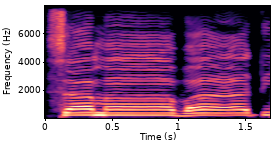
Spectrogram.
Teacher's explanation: واو پر بھی کھڑا زبر ہے اور میم پر بھی، دونوں کو کھینچیں گے ایک ایک الف کے برابر۔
